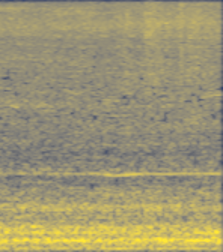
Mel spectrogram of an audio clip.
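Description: JCB tracked excavator's diesel engine running steadily under load as the machine climbs onto a flatbed truck's deck, with a faint steady high whine above the low engine hum.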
